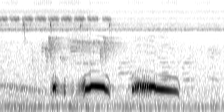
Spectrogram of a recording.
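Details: Spotted dove calling a rival in the forest, recorded for luring; a short note followed by two smooth, low coos, the last long and sliding downward, with a steady faint high whine.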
